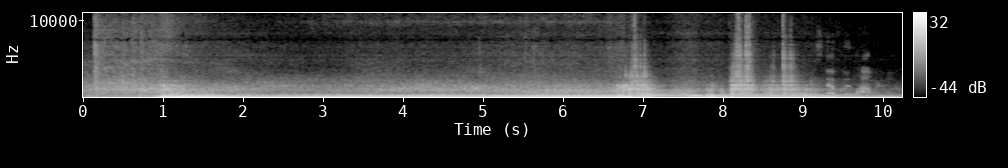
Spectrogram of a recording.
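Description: A 2022 RAM 1500 Big Horn's 5.7L HEMI V8 starts up and rumbles loudly through its true dual exhaust with a deep steady idle, then revs and drops off as voices talk nearby.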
